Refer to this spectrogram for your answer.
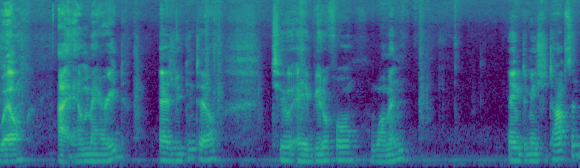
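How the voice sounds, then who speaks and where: A somewhat breathy man at a medium pitch, with ordinary pitch variation, long, frequent pauses, and audible room echo. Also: moderate pace. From Louisiana (rural southwest). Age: 20s. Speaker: YouTuber. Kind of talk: casual Q&A vlog.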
